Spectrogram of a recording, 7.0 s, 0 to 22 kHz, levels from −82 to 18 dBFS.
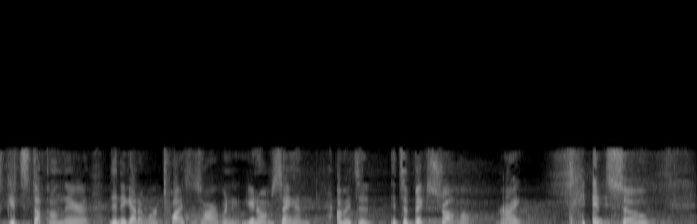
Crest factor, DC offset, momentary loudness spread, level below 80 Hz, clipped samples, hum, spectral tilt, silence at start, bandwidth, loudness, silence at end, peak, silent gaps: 20 dB; under 0.1%; 9 LU; -72 dBFS; under 0.1%; none; -5 dB/octave; 0 s; 7.6 kHz; -25 LUFS; 0 s; -6 dBFS; none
